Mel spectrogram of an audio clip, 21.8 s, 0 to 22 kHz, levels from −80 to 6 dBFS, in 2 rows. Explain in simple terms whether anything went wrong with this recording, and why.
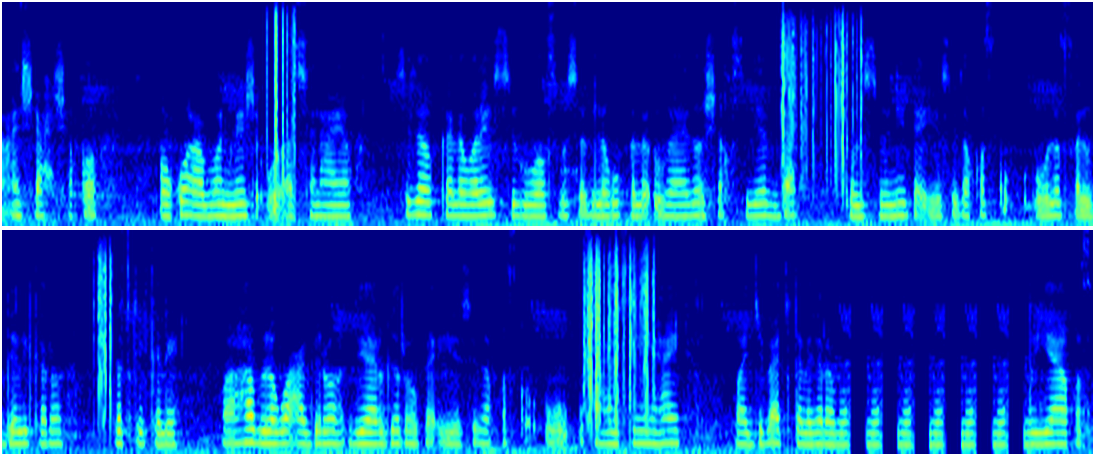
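Yes, two things. There's cable scratch noise at 2.58–2.92, 7.77–8.60, 11.82–12.01 and 16.71–17.44 s: scratchy rustling, louder than the speech, likely from a worn cable or connector being jiggled.

Then, from 19.39 to 21.19 s, there's stutter with silent gaps. A 156 ms snippet repeats five times, each followed by about 159 ms of dead silence, because playback likely stalled and kept retrying.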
